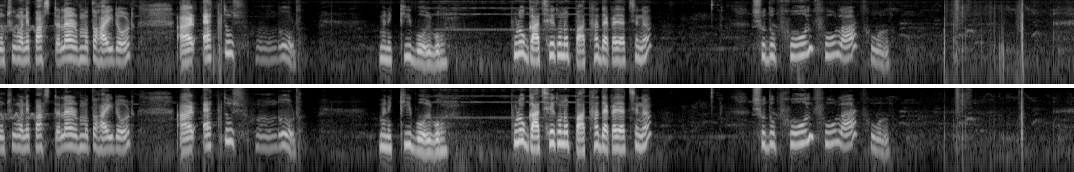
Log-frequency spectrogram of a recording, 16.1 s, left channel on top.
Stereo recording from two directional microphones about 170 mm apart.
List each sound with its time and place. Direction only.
0.0 s speech: 10° right (ahead or behind)
3.4 s speech: 55° right (ahead or behind)
3.7 s speech: 80° right; by 4.5 s 55° right (ahead or behind)
5.6 s a woman's voice: 35° right (ahead or behind)
11.0 s a sound: 35° right (ahead or behind)
11.5 s speech: 10° right (ahead or behind)
14.3 s a sound: centre (ahead or behind)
